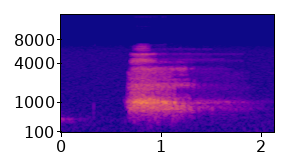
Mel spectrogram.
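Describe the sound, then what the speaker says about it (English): One deep yogic out-breath, a long breathy whoosh heard near and clear in a quiet room, swelling quickly and then fading slowly. "breathe out"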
